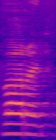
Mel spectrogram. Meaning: 1. to set on fire, to burn 2. to light, to turn on a light-giving implement 3. to turn on a heat-giving implement 4. to heat 5. to give away a secret (compare Russian спалить (spalitʹ))
- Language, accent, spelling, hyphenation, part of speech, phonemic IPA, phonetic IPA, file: Armenian, Eastern Armenian, վառել, վա‧ռել, verb, /vɑˈrel/, [vɑrél], Hy-վառել.ogg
